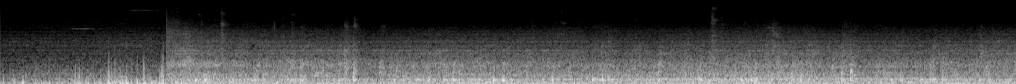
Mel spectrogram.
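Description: Indian Railways passenger coach running on the track, heard from its open doorway: a steady rumble of wheels on rail with scattered clicks from the rail joints. It grows louder about two seconds in.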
